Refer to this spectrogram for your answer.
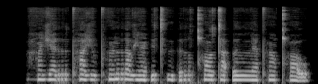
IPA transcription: h ã ʒ æ r pʰ a ʒ ɘ pʰ ə̃ r a ʊ̯ ʒ ɛ̃ ʔ ɪ tʰ ɨ ʔ ə r qʰ o t a ʔ ə lː æ pʰ ə̃ ʊ̯ qʰ o

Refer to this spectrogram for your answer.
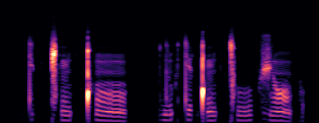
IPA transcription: t ʉ k ǁʰ ẽː k ǃʰ õː | d ũ k t ø ǃʼ ẽː k ǀʰ uː k ʒ ɔ̃ k

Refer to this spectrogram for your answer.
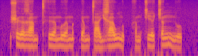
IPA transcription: ʂ ɨ˨˩ ə̯ ɣ a˨˩ m t̪ʰ ɨ˨˩˨ ə̯ m u˨˩˨ ə̯ m ə˨˩ k̚ l ə˨˩ m t̪ a˨˩˨ j ɣ a˧˥ w ŋ u˨˩ p̚ h ə˨˩ m c i˨˩˦ ə̯ c ə˧˥ ŋ ɲ u˨˩ p̚

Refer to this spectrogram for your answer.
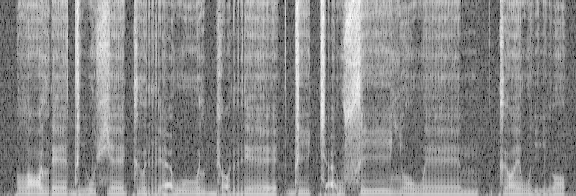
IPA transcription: l ɔ lʲ ɾ eː d ḭ w ç eː kʲ u rʲ æ̰ w uː lʲ bʲ ɔ̰ rʲ e | d i c æ̰ w s iː ʎ o w eː m | kʲ ɔ e̯ w ḭ o̯

